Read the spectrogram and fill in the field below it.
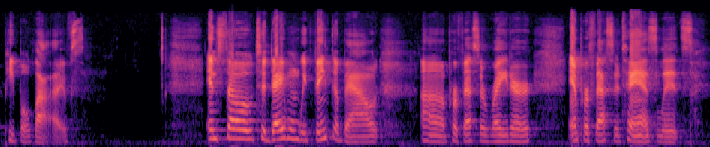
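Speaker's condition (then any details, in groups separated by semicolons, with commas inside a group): No condition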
